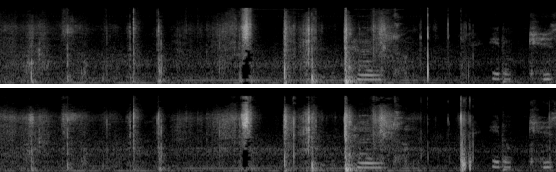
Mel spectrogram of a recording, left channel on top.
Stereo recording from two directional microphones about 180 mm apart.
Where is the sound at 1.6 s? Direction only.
45° left (ahead or behind).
